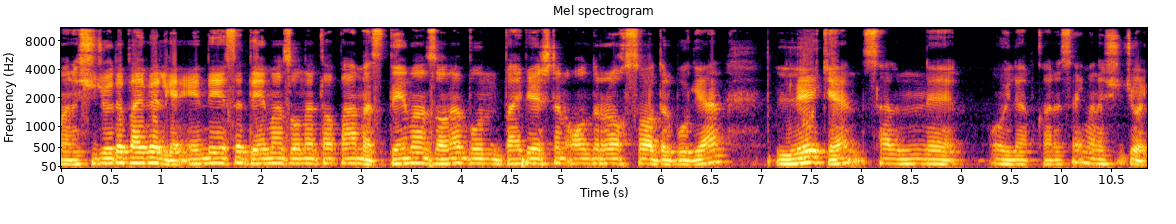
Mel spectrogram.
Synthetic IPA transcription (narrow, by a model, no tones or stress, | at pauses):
manaʃʊd͡ʒɒjd̪abajbe̞ɾɪlɡʲanʔe̞nd̪ɪe̞sad̪e̞manzɒnant̪ʰɒpʰamɪz̥d̪e̞manzɒnabʊnbajbe̞ɾɪʃt̪anɒlˠd̪ɪɾɾɒqsɒd̪ɪɾbolˠɡʲan | le̞kʲʰɪnsalˠnɪ | ojlapqʰɑɾasakʲmanaʃ̬ʊd͡ʒɒj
